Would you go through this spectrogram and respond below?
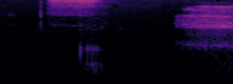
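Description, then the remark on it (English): A single sneeze: a brief sharp intake of breath, a short pause, then a loud breathy burst of air. No one speaks. “Bless you.”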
